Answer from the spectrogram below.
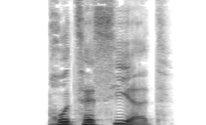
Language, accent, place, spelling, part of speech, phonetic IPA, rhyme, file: German, Germany, Berlin, prozessiert, verb, [pʁot͡sɛˈsiːɐ̯t], -iːɐ̯t, De-prozessiert.ogg
- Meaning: 1. past participle of prozessieren 2. inflection of prozessieren: third-person singular present 3. inflection of prozessieren: second-person plural present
